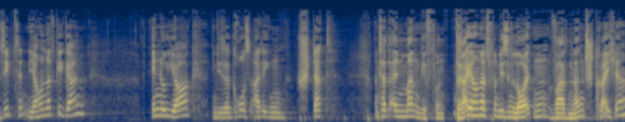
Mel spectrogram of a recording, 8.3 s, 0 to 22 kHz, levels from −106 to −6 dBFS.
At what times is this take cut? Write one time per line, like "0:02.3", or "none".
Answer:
0:05.9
